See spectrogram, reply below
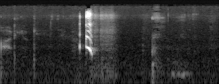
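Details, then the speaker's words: Baby with frequent hiccups, looking startled: a single sharp, abrupt gasping hiccup with a brief squeak amid quiet room sounds. "so cole when you see this video when you're older you'll understand that you had the hiccups a lot and you looked startled the entire time you had them like you didn't know what was happening"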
